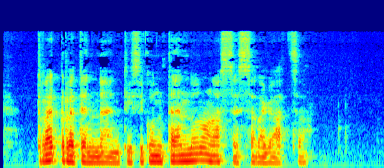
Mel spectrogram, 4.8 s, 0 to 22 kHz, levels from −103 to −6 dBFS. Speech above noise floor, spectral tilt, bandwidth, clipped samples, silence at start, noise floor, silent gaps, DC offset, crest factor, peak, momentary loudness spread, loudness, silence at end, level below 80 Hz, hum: 38 dB; -7 dB/octave; 11.5 kHz; under 0.1%; 0.45 s; -59 dBFS; none; under 0.1%; 20 dB; -2 dBFS; 12 LU; -22 LUFS; 0.95 s; -42 dBFS; none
